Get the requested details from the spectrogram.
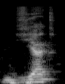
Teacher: the long version of the palatalized form of the la sound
